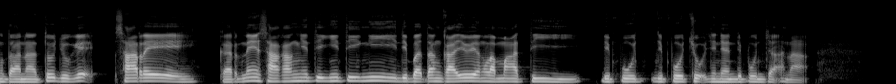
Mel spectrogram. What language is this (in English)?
Musi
